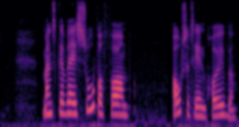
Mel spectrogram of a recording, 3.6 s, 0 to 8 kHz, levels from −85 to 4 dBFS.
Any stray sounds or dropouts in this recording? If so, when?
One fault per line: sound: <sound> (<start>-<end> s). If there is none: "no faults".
no faults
